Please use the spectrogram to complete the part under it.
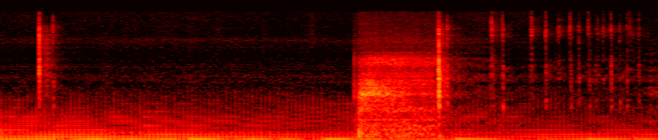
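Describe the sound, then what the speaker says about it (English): Someone types on a new computer keyboard in a quiet room, producing a quick burst of clustered clicks midway and scattered single keystrokes before and after over a steady low hum. "I am typing very poorly with it."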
